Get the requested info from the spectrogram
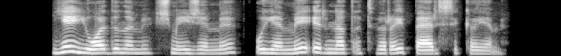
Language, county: Lithuanian, Tauragė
